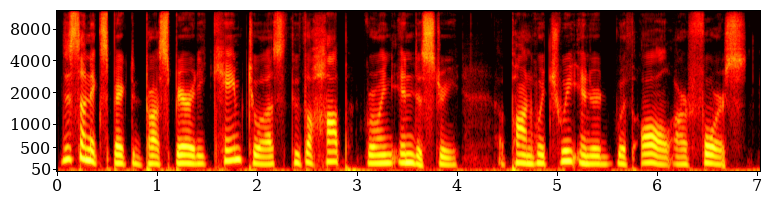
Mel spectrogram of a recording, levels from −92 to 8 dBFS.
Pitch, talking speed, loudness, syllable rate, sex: 175 Hz, 160 wpm, -17 LUFS, 5.1 syllables/s, female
